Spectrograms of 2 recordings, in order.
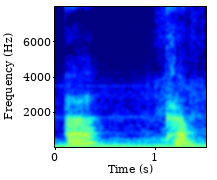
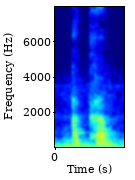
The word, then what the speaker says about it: akkam: Again, it's pronounced a-kam, akkam.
